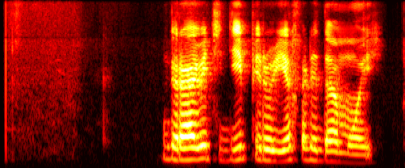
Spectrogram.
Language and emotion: Russian, neutral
